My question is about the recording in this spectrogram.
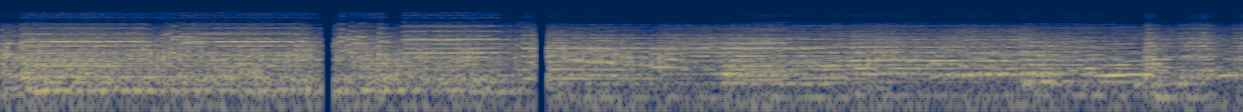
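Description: Orchestral film score music, with long held tones over moving lower lines. The sound drops out completely for an instant twice, a few seconds in.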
